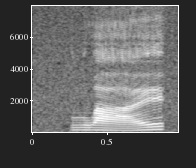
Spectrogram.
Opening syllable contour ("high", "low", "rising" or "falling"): low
